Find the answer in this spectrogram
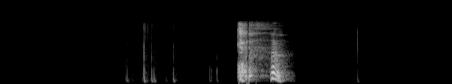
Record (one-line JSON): {"cough_length": "4.5 s", "cough_amplitude": 28411, "cough_signal_mean_std_ratio": 0.2, "survey_phase": "beta (2021-08-13 to 2022-03-07)", "age": "65+", "gender": "Female", "wearing_mask": "No", "symptom_none": true, "smoker_status": "Ex-smoker", "respiratory_condition_asthma": false, "respiratory_condition_other": false, "recruitment_source": "REACT", "submission_delay": "1 day", "covid_test_result": "Negative", "covid_test_method": "RT-qPCR"}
